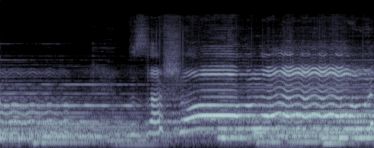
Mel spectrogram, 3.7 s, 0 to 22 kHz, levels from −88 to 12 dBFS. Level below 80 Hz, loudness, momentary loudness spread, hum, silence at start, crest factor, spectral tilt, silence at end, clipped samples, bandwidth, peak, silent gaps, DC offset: -50 dBFS; -15 LUFS; 15 LU; none; 0 s; 14 dB; -5 dB/octave; 0 s; under 0.1%; 11.5 kHz; -2 dBFS; none; under 0.1%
